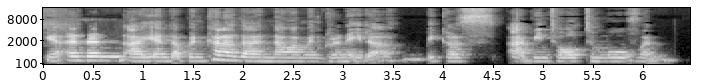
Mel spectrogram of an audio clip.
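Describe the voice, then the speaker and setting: In a low-quality recording, a Polish woman with a Polish accent, a psychic medium guest, chats casually in an interview. She speaks unhurriedly in a medium-pitched, level, creaky voice, hesitating often with fillers and restarts.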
